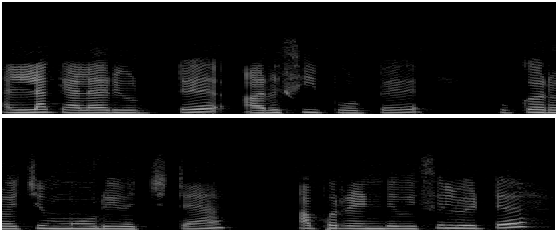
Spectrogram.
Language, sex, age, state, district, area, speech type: Tamil, female, 18-30, Tamil Nadu, Namakkal, rural, spontaneous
